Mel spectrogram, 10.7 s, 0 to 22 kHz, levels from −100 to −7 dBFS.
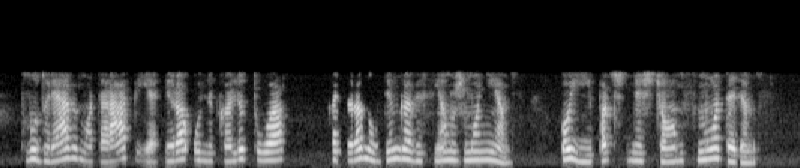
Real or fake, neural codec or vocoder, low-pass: real; none; 3.6 kHz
